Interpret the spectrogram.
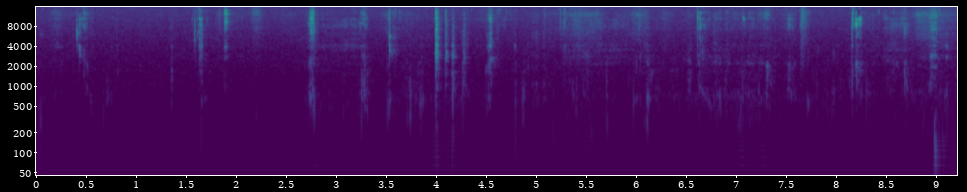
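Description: Close-miked chewing of food: soft, irregular wet mouth clicks and smacks.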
